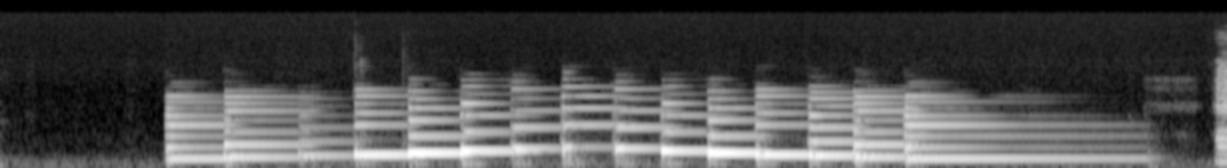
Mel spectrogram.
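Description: Yamaha digital piano playing a one-octave C major scale slowly, about two notes a second. It goes up from middle C to the C above and back down. The final middle C is held and dies away.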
